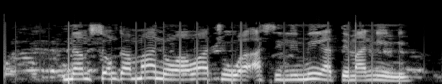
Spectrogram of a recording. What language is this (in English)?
Swahili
